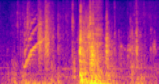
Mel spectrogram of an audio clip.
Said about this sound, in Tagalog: Ay, naku, salamat. Binuksan mo na rin yung pinto.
